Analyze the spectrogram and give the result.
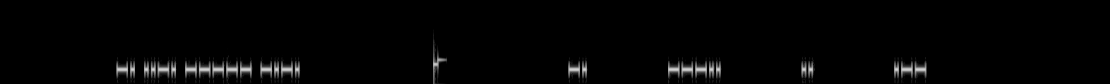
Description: Morse code, heard as a keyed tone, about 34 wpm, spaced as for 15 wpm, 700 Hz. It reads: NF0C N8IW
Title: USA Call Signs - 4 Characters - 8x Character Spacing - 35wpm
